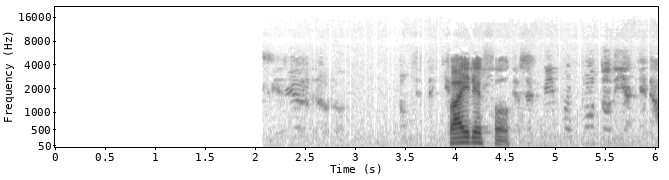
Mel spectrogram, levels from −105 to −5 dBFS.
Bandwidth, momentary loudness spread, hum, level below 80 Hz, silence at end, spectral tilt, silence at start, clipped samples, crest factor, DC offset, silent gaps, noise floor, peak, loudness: 16 kHz; 24 LU; none; -82 dBFS; 0 s; -5.5 dB/octave; 2.3 s; under 0.1%; 28 dB; under 0.1%; none; -76 dBFS; -18 dBFS; -38 LUFS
